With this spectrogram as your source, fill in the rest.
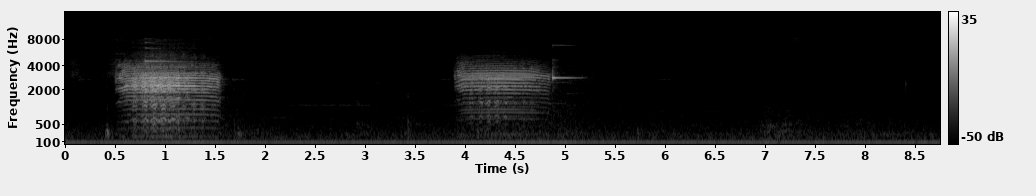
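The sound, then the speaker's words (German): Two bleats from two video game sheep, one around the first second and another a few seconds later, clear over a low steady hum with no talking. “Da vorne sind zwei Schafe.”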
